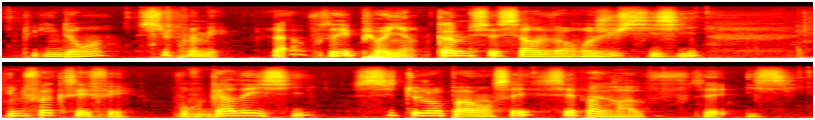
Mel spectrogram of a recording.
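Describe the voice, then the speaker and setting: With a mid-range voice marked by vocal fry, a tutorial creator walks through a screen recording click by click. His delivery is relaxed and heavy on fillers.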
